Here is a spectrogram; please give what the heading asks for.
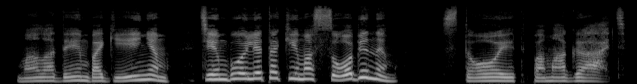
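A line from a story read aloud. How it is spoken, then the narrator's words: Dragon's pleased hiss. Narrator (Russian): довольно прошипел дракон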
